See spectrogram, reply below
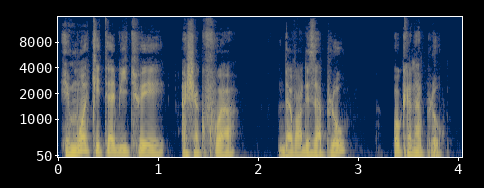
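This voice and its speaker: A man in his sixties, a comedian and guest, telling animated anecdotes in casual chat and acting out the people he quotes. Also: lowish voice, rapid-fire, slightly rough, no echo, clean studio sound. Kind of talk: casual storytelling.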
